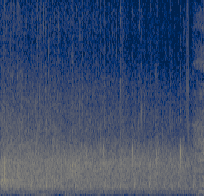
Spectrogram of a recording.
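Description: Large audience applauding, a steady patter of many hands that slowly dies down.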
